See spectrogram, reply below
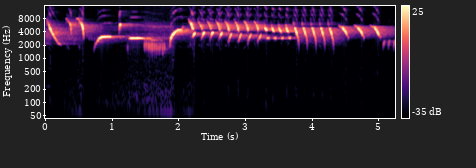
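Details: Local canary for a singing contest: sweeping notes, a brief low buzz, then an extended rolling trill of rapid rising strokes at high pitch.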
